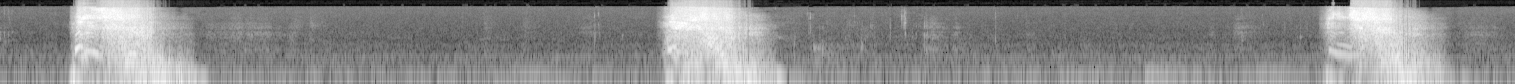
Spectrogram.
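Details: Three loud, forceful sneezes about five seconds apart, separated by quiet room noise.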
